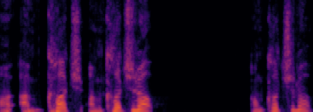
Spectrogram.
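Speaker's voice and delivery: put-on Australian accent. Retelling what a guy said after his friends said he'd lose, Australian accent. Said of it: "he said it with like an Australian accent".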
